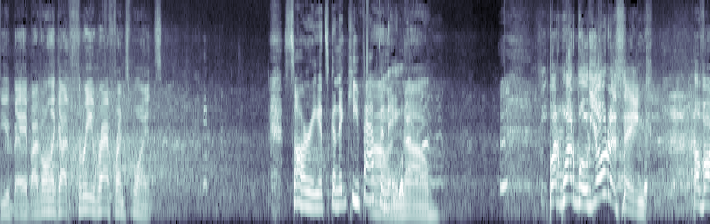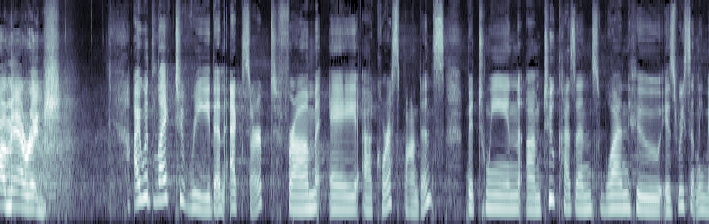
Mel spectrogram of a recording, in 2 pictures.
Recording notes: This week’s episode is the LIVE show from Boston, MA!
